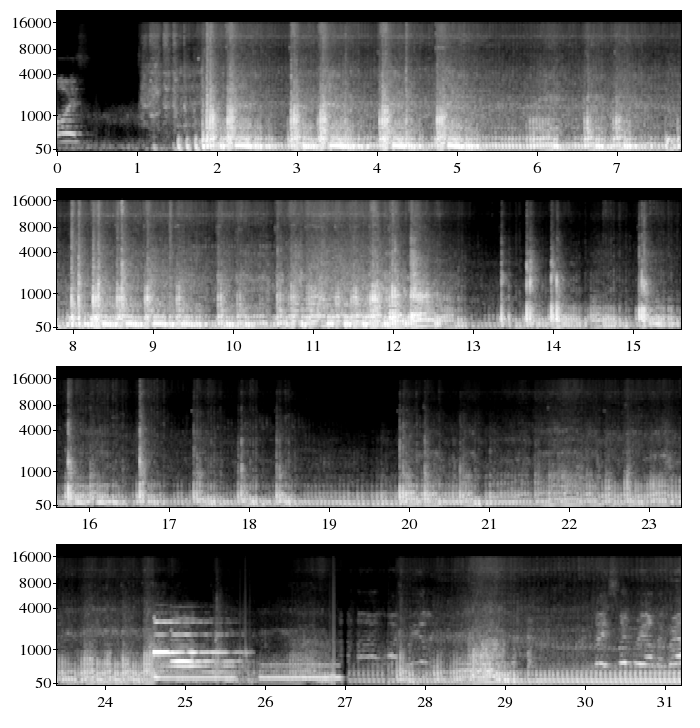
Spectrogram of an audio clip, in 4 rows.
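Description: KTM supermoto motorcycle engine starting about a second in and revving hard close by for about eleven seconds, then quieter and distant as the bike rides away, growing louder again near the end as it returns. A brief loud tone stands out about 25 seconds in.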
